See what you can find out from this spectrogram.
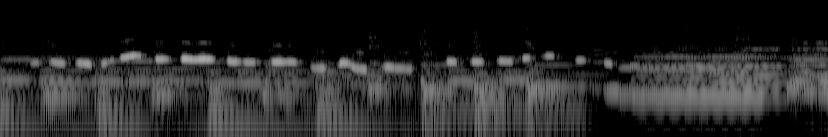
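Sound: person whistling a tune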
